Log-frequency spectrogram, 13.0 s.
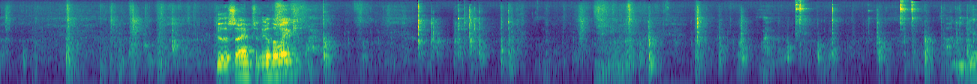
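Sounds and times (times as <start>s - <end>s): metallic clicks of hand tools: 9.6s - 13.0s.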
